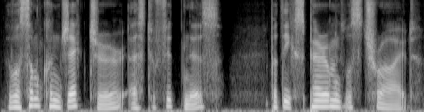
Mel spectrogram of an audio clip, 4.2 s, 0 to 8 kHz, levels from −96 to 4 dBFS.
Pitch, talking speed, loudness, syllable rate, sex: 140 Hz, 170 wpm, -18 LUFS, 5.7 syllables/s, male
